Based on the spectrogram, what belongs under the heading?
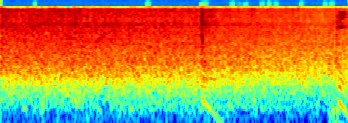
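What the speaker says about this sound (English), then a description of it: "I'm trying to get away from this waterfall because it's really annoying and loud." A loud waterfall in ARK, a steady roaring hiss of falling water that fills the whole scene at constant level, with a couple of faint sweeping game tones near the end.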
